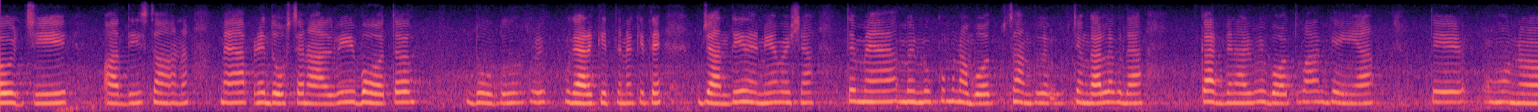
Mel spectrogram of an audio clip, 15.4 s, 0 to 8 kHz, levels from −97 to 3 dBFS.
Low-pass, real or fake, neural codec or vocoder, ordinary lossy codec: 7.2 kHz; fake; codec, 16 kHz, 8 kbps, FunCodec, trained on Chinese and English, 25 frames a second; Opus, 24 kbps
